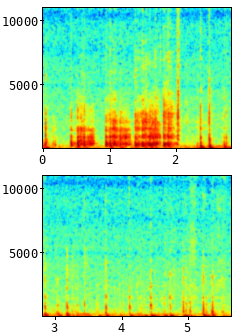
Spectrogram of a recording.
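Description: Fingertips tap on the black hard cardboard cover of a spiral-bound sketchbook, lying flat on a table with a solid block of paper underneath. The clip opens with a stretch of dense, scratchy brushing across the cover, then moves into quick, uneven, dull taps with low thumps and a short ring.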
